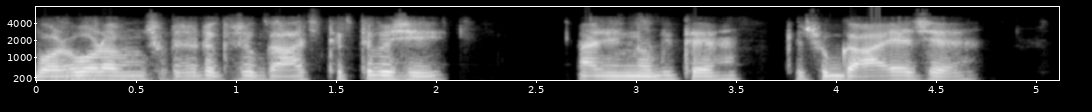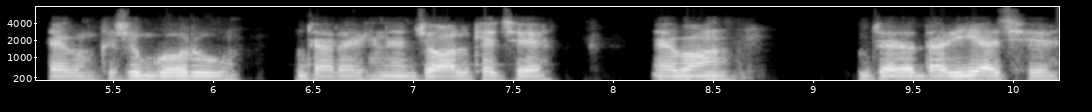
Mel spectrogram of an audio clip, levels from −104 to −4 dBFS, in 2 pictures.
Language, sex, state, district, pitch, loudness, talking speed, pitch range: Bengali, male, West Bengal, Jalpaiguri, 135 Hz, -17 LUFS, 150 wpm, 130-140 Hz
